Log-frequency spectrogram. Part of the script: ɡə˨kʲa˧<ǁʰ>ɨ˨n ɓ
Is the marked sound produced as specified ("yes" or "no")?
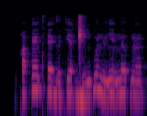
no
